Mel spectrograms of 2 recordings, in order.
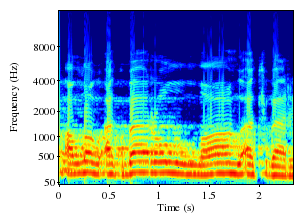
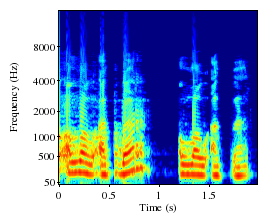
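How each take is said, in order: First: The two phrases are joined without a pause. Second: The two phrases are separated by a pause. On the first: "Kalau gabung itu" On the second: "Kalau pisah itu"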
